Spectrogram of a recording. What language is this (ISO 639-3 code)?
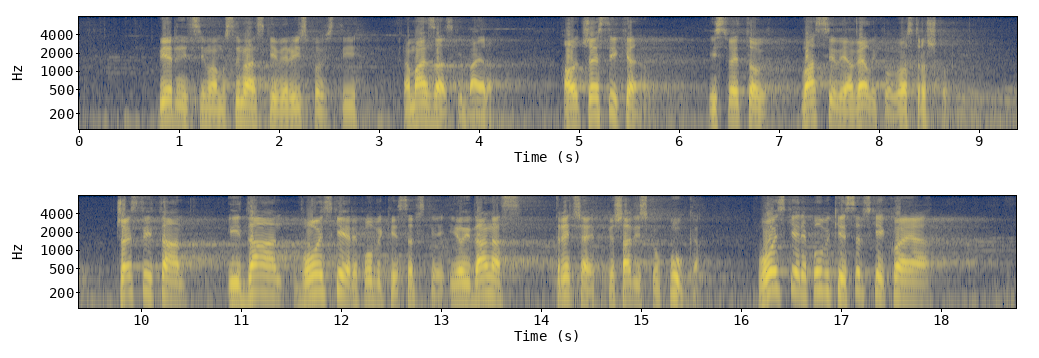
srp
